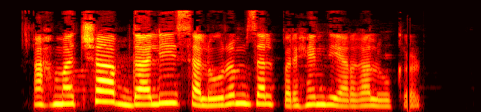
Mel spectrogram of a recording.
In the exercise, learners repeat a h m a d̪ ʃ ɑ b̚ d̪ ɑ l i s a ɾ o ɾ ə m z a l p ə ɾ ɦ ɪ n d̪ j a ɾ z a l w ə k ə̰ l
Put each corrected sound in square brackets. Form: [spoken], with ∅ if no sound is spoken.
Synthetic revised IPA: a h m a d̪ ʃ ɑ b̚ d̪ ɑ l i s a [l] o ɾ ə m z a l p ə ɾ ɦ ɪ n d̪ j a ɾ [ɣ] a l w ə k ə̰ [ɽ]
